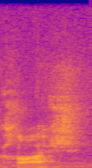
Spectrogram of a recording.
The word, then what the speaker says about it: cosh: written I don't know cosh of X so right I don't know what say rhymes with gosh I don't know how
